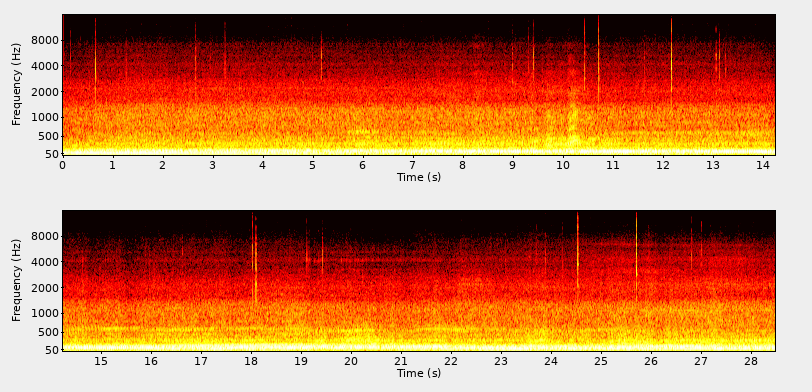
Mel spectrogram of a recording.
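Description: Car engine running at low speed with a steady low rumble, picked up by a microphone mounted on the hood, as the car cruises slowly after its hot laps.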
